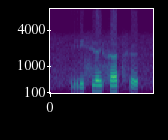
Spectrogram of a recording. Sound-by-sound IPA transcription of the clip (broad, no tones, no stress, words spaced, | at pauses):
rʲesʲwɜi̯ sɜt͡sʰø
